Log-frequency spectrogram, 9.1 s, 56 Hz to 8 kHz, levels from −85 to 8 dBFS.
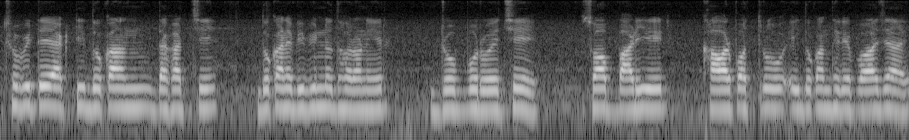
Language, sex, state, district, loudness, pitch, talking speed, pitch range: Bengali, male, West Bengal, Paschim Medinipur, -17 LUFS, 170 Hz, 125 wpm, 165-175 Hz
